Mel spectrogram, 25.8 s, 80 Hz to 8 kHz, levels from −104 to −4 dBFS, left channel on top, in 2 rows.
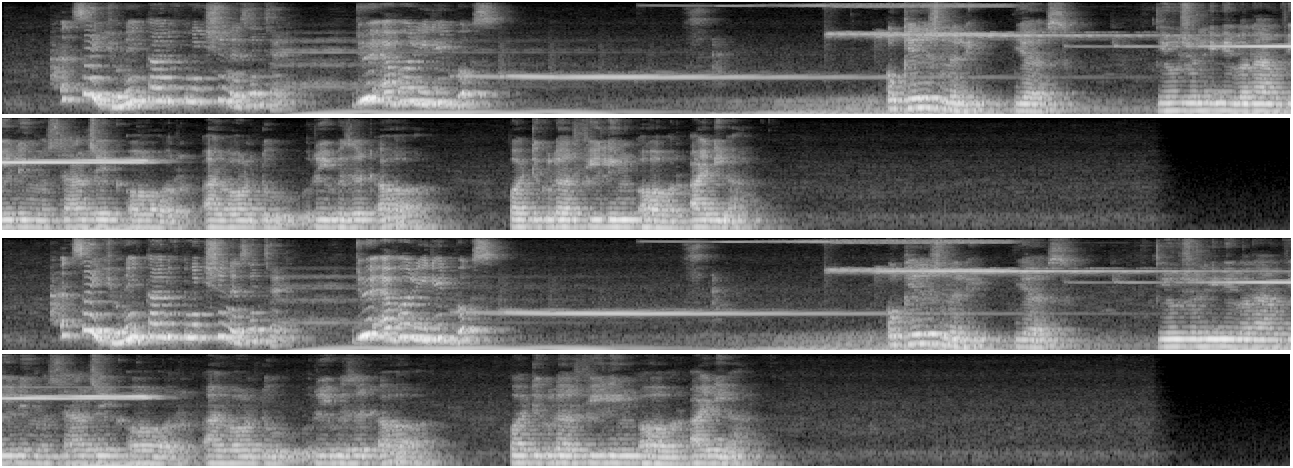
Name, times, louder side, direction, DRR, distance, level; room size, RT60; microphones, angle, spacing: voice 1, 0.5-2.8 3.5-4.9, right 2 dB, 30° right, 2 dB, 0.4 m, -20 dB
sound 1, 2.7-14.3, equal, ahead, 1.2 m, -26 dB
voice 2, 8.8-9.8 10.1-10.6 11.6-17.1 18.0-20.3, left 1 dB, 55° left, 1 dB, 0.6 m, -22 dB
3.0 x 2.7 x 2.6 m, 0.78 s
head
